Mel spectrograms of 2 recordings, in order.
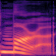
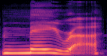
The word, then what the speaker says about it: Mara: Hey, George, it's Mara, not Mayra.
